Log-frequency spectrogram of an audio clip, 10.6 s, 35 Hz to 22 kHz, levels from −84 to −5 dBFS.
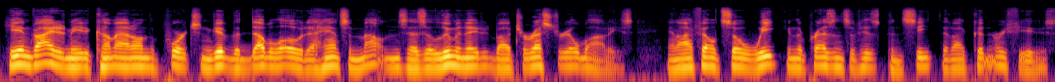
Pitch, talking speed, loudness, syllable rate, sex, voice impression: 115 Hz, 210 wpm, -19 LUFS, 5.5 syllables/s, male, masculine, adult-like, slightly thick, cool, slightly intellectual, slightly unique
